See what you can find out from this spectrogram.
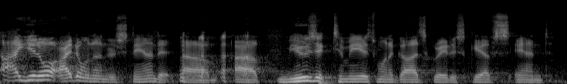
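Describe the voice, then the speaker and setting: Here is a man with an American accent and an ordinary speaking voice. He talks at a medium pitch and a fairly slow pace. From Montana. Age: 60s. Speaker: country singer and rancher. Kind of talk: casual interview chat.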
